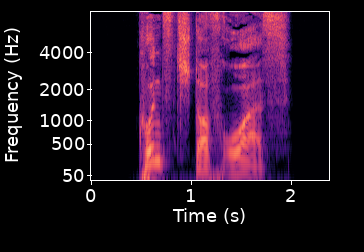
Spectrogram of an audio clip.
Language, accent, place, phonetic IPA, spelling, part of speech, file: German, Germany, Berlin, [ˈkʊnstʃtɔfˌʁoːɐ̯s], Kunststoffrohrs, noun, De-Kunststoffrohrs.ogg
- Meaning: genitive singular of Kunststoffrohr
